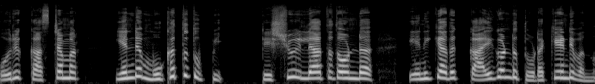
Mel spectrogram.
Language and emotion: Malayalam, disgusted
